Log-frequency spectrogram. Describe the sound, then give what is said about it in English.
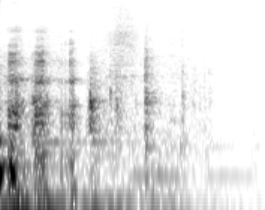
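A door being closed: a quick series of soft wooden bumps and rattles, ending in a final latch-like click before everything falls quiet. “and pardon me, let me go, actually let me close the door, we talk loud.”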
